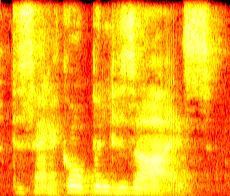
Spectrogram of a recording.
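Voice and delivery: ordinary delivery, nothing marked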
